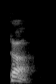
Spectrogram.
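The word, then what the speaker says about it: ṭa: This T with a dot under it is pronounced like the T in the word tub. Tub, tub. So ta.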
